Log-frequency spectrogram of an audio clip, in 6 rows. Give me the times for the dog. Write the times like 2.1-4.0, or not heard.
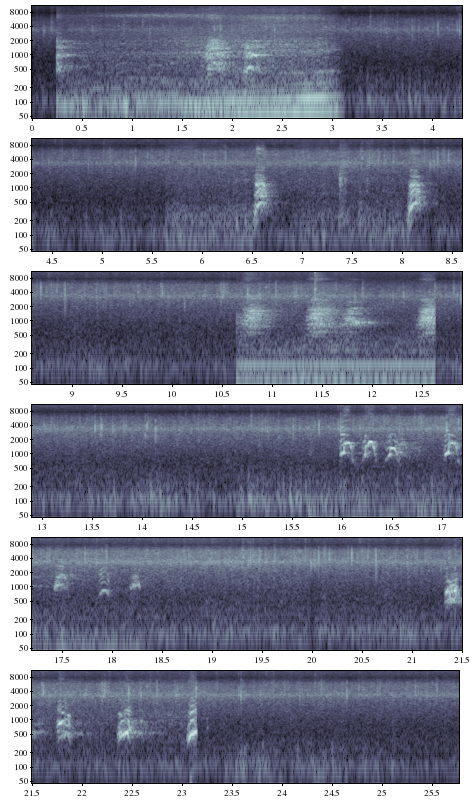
0.2-3.1, 5.7-8.3, 10.6-12.7, 15.8-18.3, 21.3-23.1.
